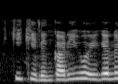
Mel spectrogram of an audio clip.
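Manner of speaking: ordinary talk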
